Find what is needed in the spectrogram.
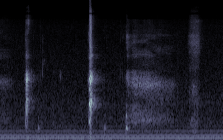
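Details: Girl's sneezing attack: two sharp explosive sneezes in quick succession, then a breathy exhale, over a steady background hum; a run of sneezes.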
